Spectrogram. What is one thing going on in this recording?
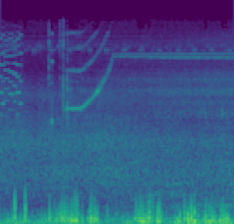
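A model helicopter's electric motor whines and rises in pitch.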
